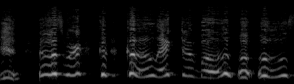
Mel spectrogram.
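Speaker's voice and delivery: put-on distraught sobbing, very high and very slow. Retelling a show scene, voicing a distraught woman: imitating someone crying distraught. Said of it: "the woman's crying and screaming and distraught".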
